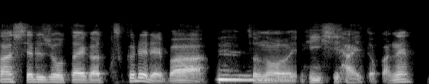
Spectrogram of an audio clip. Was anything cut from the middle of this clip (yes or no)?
yes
